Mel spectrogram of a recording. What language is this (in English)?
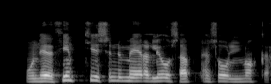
Icelandic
